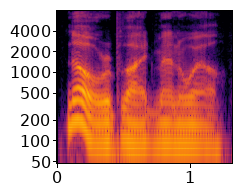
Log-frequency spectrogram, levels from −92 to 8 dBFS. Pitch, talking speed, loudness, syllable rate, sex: 100 Hz, 135 wpm, -18 LUFS, 4.3 syllables/s, male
